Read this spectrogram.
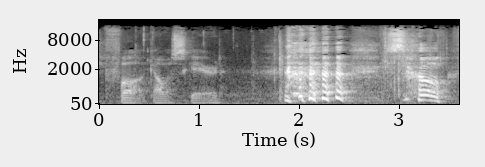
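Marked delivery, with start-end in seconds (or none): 1.3-2.8 loud high laugh. Real, not acted. Host laughs at co-host.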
